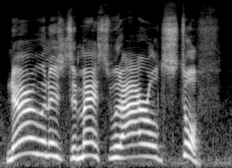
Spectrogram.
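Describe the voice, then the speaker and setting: A man's voice: extremely high pitch, moderate pace, bright, forceful tone, pitched above the performer's own voice, exaggerated voice. A man streaming a video game in a put-on British accent, voicing a cheeky, foul-mouthed, exasperated bloke who rambles through live commentary with mock indignation. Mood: wry, mock-incredulous. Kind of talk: improvised live gaming commentary. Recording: music behind the voice. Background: game music.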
